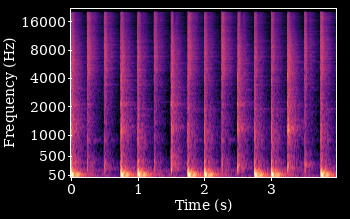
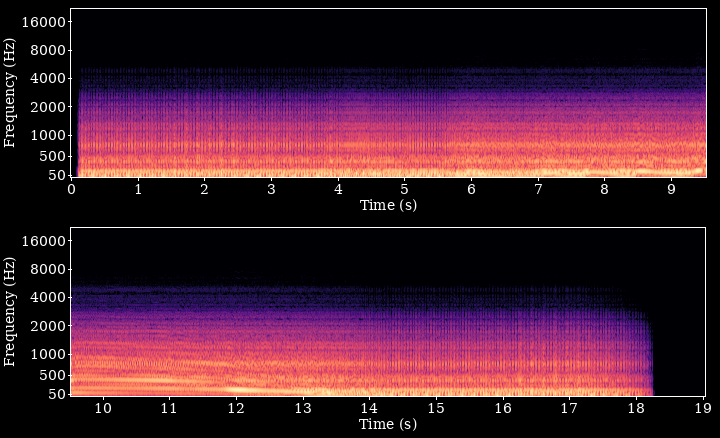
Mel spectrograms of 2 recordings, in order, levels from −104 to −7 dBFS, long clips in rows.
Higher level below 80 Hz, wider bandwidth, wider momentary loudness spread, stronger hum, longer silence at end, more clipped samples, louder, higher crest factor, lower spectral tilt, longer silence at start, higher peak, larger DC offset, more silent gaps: about the same, -22 dBFS vs -24 dBFS; first, over 20 kHz vs 2.7 kHz; first, 16 LU vs 6 LU; neither; second, 0.1 s vs 0.85 s; neither; about the same, -23 LUFS vs -21 LUFS; about the same, 18 dB vs 14 dB; second, -5 dB/octave vs -15 dB/octave; about the same, 0 s vs 0.1 s; about the same, -4 dBFS vs -6 dBFS; neither; neither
